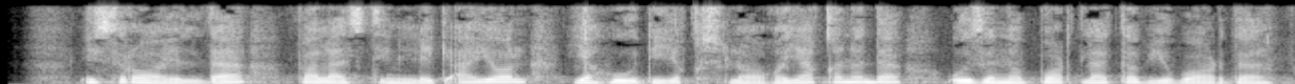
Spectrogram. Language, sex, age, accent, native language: Uzbek, female, 18-24, Toshkent shahri, Uzbek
